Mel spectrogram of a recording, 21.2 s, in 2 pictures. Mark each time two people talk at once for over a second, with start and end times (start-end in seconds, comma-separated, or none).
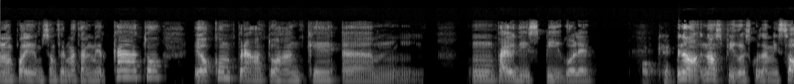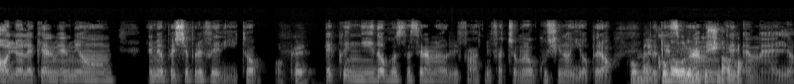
19.2-20.7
